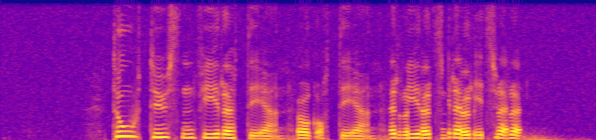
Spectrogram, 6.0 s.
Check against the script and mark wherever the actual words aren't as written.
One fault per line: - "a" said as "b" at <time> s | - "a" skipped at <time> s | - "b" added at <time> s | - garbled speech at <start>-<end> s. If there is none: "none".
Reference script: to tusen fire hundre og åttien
- "hundre" said as "åttien" at 2.3 s
- garbled speech at 3.9-5.2 s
